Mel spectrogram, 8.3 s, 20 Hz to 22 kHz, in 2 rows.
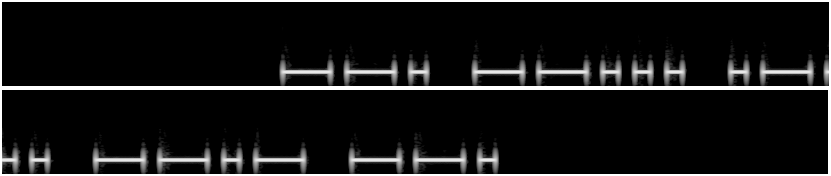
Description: Morse code, heard as a keyed tone, about 16 wpm, 700 Hz. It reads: G7LQG
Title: DXCC-100 Call Signs - 5 Characters - Repeated 2x - 15wpm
